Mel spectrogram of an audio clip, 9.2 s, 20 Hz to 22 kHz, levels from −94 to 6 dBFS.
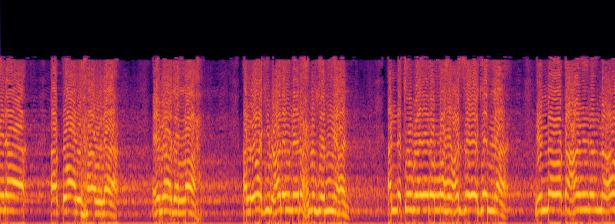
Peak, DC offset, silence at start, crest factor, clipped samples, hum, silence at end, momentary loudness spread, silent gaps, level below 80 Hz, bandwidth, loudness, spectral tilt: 0 dBFS; 5%; 0 s; 8 dB; under 0.1%; none; 0 s; 11 LU; none; -34 dBFS; 8 kHz; -9 LUFS; -4 dB/octave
